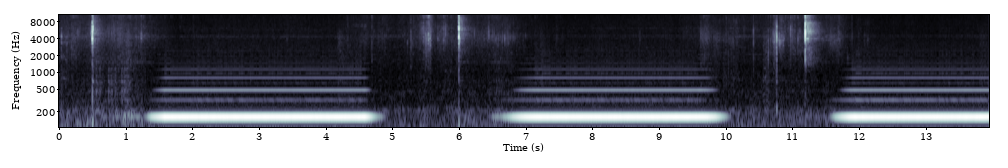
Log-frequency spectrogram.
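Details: Simulated ASMR annual-exam roleplay hearing test: tuning fork sounded, listener asked which side, left or right, and when sound stops; three sustained even tones separated by quiet pauses.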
